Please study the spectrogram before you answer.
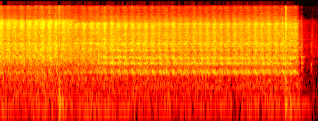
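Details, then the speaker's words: Suzuki Ravi/Bolan cold morning start: long even cranking at about four beats a second with a couple of backfire pops, never catches; fine once warm; no-start. "Back लगाती है और गाड़ी स्टार्ट नहीं हो रही।"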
